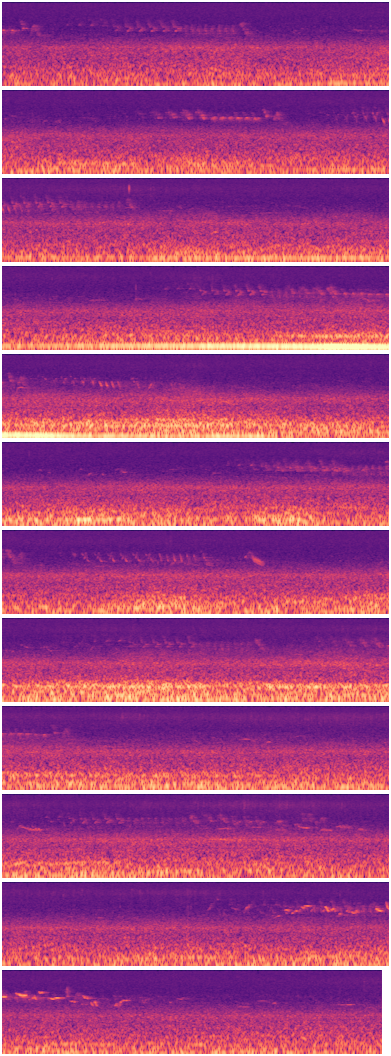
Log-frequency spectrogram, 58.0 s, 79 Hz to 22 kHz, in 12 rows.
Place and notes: hünger, feldweg: weide - the city, the country & me: pasture, birds
birds, long grass rustling in the wind
the city, the country & me: may 7, 2011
